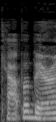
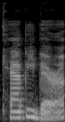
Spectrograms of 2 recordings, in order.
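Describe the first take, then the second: First: The vowel after the p is a weak uh. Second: The vowel after the p is a full vowel. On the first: The speaker calls it right. "is actually said capybara" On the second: The speaker calls it wrong. "and not capybara"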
